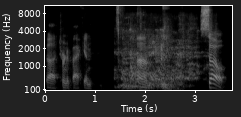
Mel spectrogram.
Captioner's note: laughter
